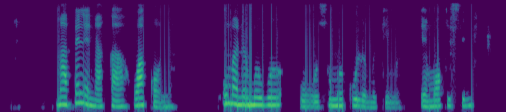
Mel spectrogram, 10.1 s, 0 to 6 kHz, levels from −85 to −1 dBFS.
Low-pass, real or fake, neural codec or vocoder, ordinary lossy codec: 5.4 kHz; fake; autoencoder, 48 kHz, 128 numbers a frame, DAC-VAE, trained on Japanese speech; Opus, 64 kbps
